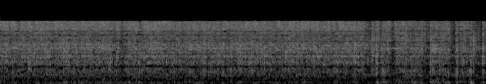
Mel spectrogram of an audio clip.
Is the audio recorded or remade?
recorded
